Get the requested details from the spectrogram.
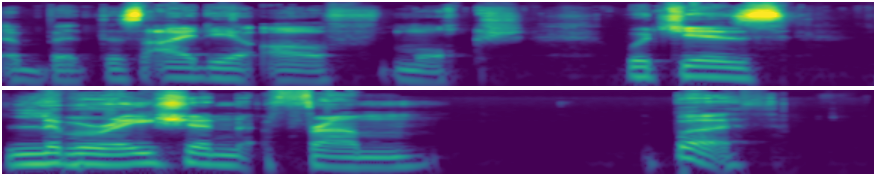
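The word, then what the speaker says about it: मोक्ष: And moksha. Okay, I know a few of you pronounce this word as moksha. I've heard moksh, the word moksh, when I was in Varanasi.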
